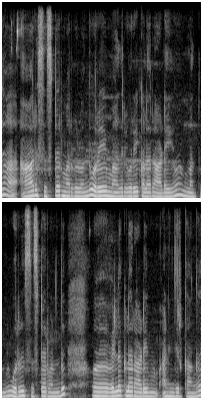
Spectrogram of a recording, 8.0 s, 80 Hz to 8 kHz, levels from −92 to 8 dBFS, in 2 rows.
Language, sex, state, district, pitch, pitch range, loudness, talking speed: Tamil, female, Tamil Nadu, Kanyakumari, 170 Hz, 160-185 Hz, -17 LUFS, 130 wpm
